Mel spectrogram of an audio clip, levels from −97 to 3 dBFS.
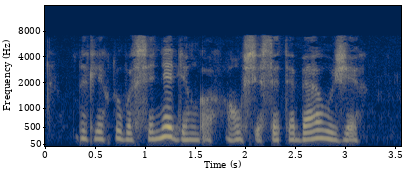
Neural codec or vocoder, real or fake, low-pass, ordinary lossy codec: codec, 16 kHz, 4.8 kbps, FACodec; fake; 7.2 kHz; MP3, 48 kbps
